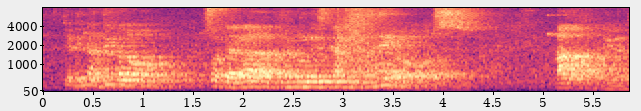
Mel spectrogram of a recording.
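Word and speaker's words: θεός: nanti kalau saudara menuliskan theos Allah ya theos pakai Teta teos tapi kalau kita membaca seolah-olah dia gak ada h-nya teos Tapi harusnya itu pakai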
